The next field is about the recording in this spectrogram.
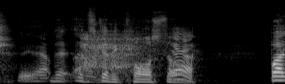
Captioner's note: sighs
